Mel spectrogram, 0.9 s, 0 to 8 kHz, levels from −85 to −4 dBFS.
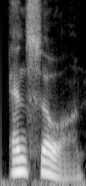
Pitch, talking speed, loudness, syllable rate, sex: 115 Hz, 210 wpm, -16 LUFS, 4.4 syllables/s, male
